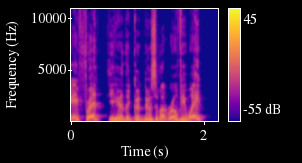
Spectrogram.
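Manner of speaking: goofy cartoon sidekick voice. Recounting a Flintstones bit done with friends, the speaker does a stupid Barney voice. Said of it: "fun to bullshit with stupid voices".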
